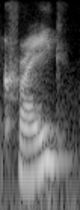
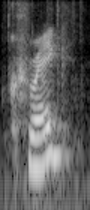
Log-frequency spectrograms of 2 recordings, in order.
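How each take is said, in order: First: The vowel sounds long, like 'Craig'. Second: The vowel sounds short, like 'Cregg'. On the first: It is the name as intended. "they were trying to say Craig" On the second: It is the name as heard in an accent. "C R E G G"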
